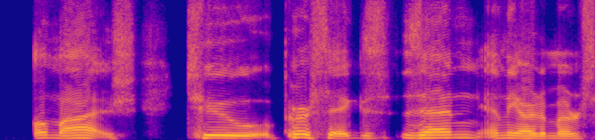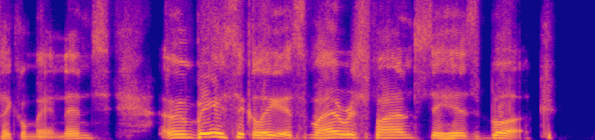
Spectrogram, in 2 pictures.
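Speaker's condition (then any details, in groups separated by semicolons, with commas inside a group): Cerebral palsy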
